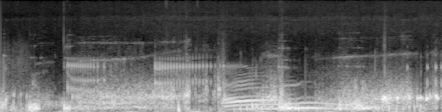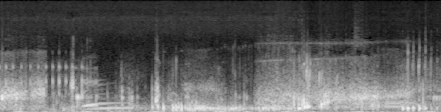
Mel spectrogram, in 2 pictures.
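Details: Simulated stereo sound effect of an upset stomach: long gurgling, groaning rumbles rising and falling. Stomach rumbling.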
